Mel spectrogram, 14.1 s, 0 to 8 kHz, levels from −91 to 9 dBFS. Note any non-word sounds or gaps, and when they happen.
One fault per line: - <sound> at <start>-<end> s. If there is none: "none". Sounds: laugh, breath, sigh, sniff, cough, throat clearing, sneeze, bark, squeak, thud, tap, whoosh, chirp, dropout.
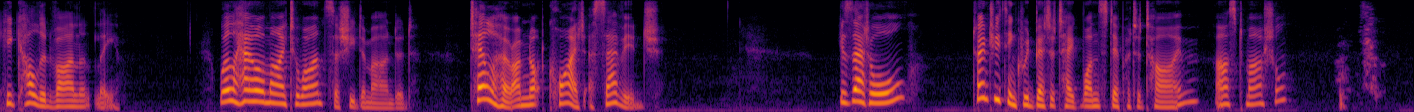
- sneeze at 13.4-13.9 s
